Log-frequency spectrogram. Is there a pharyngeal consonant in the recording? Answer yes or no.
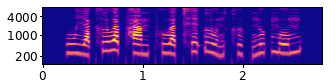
no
